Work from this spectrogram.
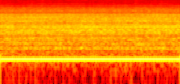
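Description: A Makita vacuum fitted with a cyclone separator attachment runs steadily at full suction, a loud continuous motor whine with a strong steady tone and broadband airflow hiss, heard alone without talk.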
